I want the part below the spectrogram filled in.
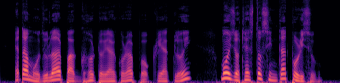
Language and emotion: Assamese, fearful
